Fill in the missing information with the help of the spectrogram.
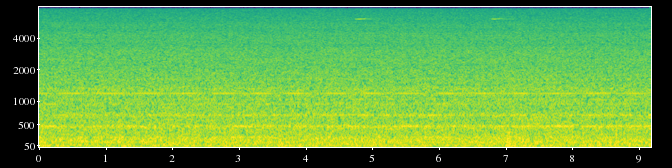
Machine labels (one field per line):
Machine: fan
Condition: normal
